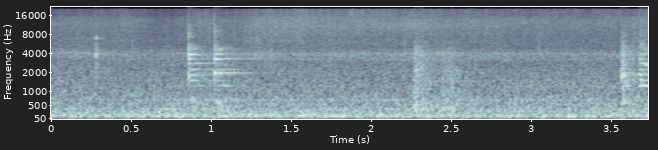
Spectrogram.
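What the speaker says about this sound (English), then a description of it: "Now over here, we're sweating all our vegetables. We're going to add our onions into this." Diced onions and other vegetables sweat in a pan for a Thanksgiving-leftovers turkey soup, giving a steady, moderate sizzle with a few brief sharper clicks.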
